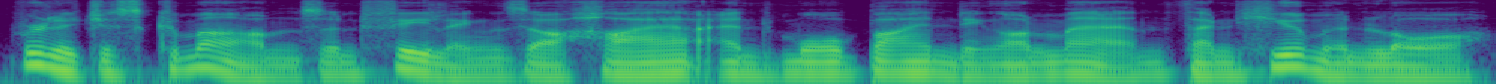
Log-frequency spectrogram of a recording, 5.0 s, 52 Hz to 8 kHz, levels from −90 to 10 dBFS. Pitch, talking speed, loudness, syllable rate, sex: 95 Hz, 170 wpm, -17 LUFS, 4.7 syllables/s, male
